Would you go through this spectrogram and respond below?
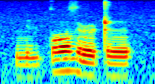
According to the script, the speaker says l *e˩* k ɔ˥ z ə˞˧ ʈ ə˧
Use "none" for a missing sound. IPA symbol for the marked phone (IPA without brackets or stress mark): ɨ˩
